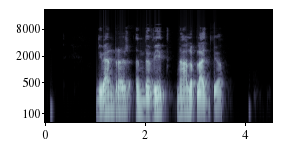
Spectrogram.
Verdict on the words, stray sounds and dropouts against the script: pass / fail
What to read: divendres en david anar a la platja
fail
